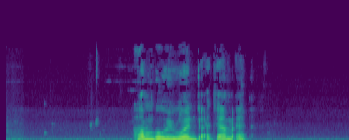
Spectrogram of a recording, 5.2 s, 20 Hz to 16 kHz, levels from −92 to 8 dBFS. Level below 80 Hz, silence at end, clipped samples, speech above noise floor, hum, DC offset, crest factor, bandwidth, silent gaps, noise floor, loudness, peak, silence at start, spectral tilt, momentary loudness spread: -60 dBFS; 1.55 s; under 0.1%; 41 dB; none; under 0.1%; 20 dB; 10.5 kHz; none; -59 dBFS; -19 LUFS; 0 dBFS; 2 s; -9 dB/octave; 12 LU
